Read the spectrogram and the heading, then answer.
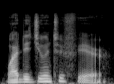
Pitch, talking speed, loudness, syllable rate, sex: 115 Hz, 210 wpm, -19 LUFS, 6.9 syllables/s, male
